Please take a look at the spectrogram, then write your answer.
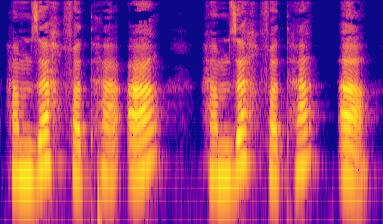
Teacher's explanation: কণ্ঠনালীর শুরু থেকে হামজাহ ফাতহা আ।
